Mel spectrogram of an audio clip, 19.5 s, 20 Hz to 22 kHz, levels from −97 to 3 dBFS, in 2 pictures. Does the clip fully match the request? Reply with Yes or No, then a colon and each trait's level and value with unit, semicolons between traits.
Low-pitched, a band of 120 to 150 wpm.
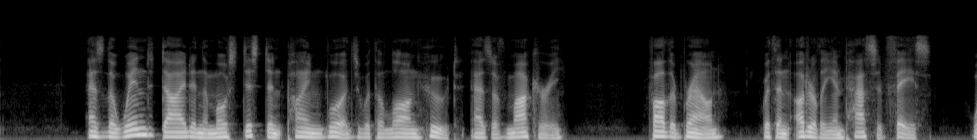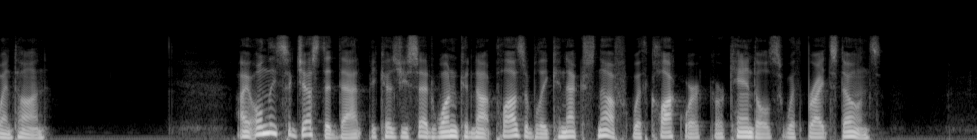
Yes: low, 115 Hz; average, 140 wpm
